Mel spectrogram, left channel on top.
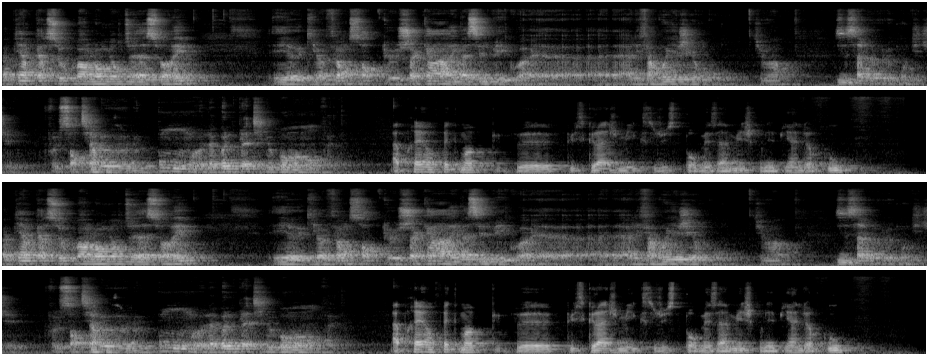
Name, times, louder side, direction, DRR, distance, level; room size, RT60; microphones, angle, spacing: voice 1, 0.0-1.9 2.3-2.4 2.7-7.2 7.5-7.8 8.3-9.4 9.7-12.4, equal, 20° left, 1 dB, 1.5 m, -24 dB
voice 2, 10.1-10.6 13.1-17.7, right 3 dB, 25° right, 12 dB, 0.3 m, -26 dB
6.3 x 3.4 x 5.9 m, 0.88 s
head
